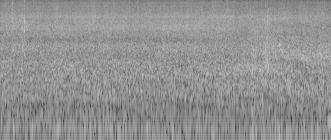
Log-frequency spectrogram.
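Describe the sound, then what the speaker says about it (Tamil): Stream water flowing near a waterfall at Vilpatti village in Kodaikanal, a steady, moderately quiet rush of water with a continuous hissing wash and no clear voices. "இங்கே தண்ணி ஓடிக்கிட்டே இருக்குது."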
